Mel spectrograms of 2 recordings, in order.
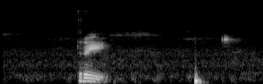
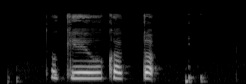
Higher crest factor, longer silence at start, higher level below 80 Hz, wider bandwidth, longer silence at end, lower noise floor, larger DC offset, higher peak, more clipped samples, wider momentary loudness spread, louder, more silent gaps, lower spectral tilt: about the same, 22 dB vs 18 dB; first, 0.8 s vs 0.5 s; first, -48 dBFS vs -70 dBFS; first, 13 kHz vs 11.5 kHz; about the same, 0.35 s vs 0.45 s; about the same, -54 dBFS vs -51 dBFS; neither; first, -2 dBFS vs -8 dBFS; neither; second, 16 LU vs 20 LU; first, -19 LUFS vs -24 LUFS; neither; first, -8 dB/octave vs -4.5 dB/octave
